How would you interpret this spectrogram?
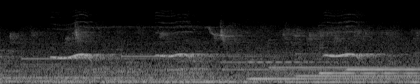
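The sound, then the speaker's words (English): A koel calls repeatedly in the distance, its rising whistled notes, like "kawa", recurring about every second over a steady hum of background noise, with no talking. “You can always hear my favorite bird in the distance. It's called the coal bird. And the bird call sounds like, "Kawa! Kawa!"”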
